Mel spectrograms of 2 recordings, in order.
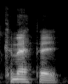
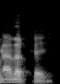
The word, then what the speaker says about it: Kanepi: It's Kanepi. John called it Canopy.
